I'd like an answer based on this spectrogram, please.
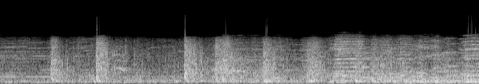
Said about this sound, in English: Guns roared whenever a townsman showed himself.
